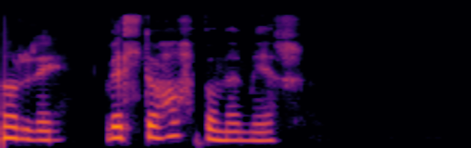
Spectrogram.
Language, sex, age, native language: Icelandic, female, 20-29, Icelandic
